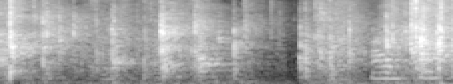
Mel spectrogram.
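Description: Plastic crinkling as hands rummage in a plastic shopping bag and pull out a cellophane-wrapped toy package: quick irregular rustles with a brief gap about one and a half seconds in.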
